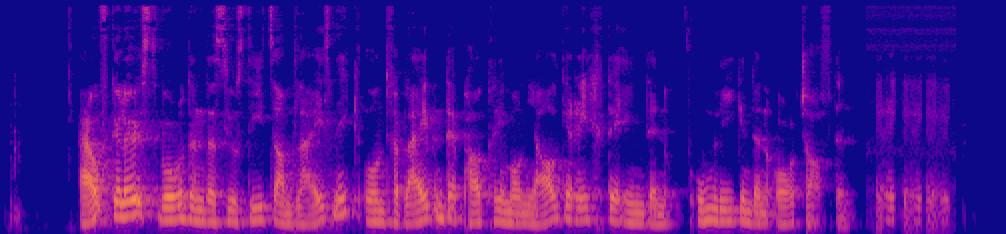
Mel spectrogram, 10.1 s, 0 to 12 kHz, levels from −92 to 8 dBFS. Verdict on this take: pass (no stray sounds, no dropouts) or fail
fail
